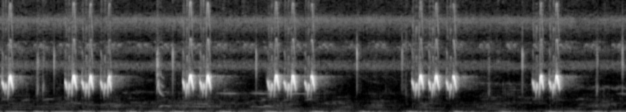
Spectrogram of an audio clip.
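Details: Male olive-backed sunbird singing: tight bursts of three or four high, sharp chirps, each burst about a second apart with short gaps, over a steady low rhythmic thumping.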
